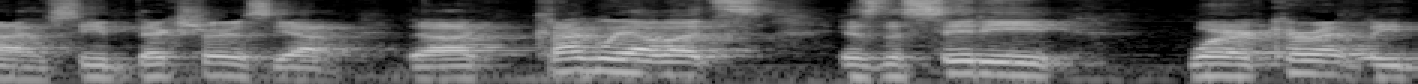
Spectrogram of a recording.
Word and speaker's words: Kragujevac: Do you know about the legendary Kragujevac? – Okay. – Kragujevac? – Kragujevac. – Oh, there you go. Yeah, Kragujevac.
